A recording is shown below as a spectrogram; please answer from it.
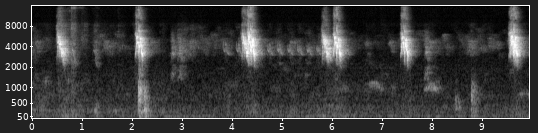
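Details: Sparrows chirping loudly: short bright chirps, sometimes doubled, about every one to two seconds, with faint softer twitters between and a few low knocks underneath.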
